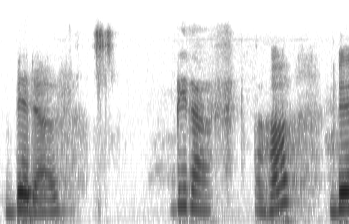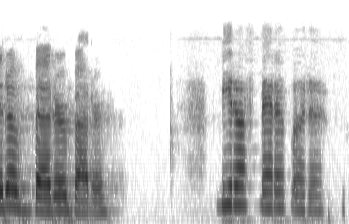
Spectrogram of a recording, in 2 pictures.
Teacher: Another place where T is like a D is bit of.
